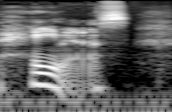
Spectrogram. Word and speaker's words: heinous: crime and I use the word heinous because it rhymes with Amos yeah now I while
